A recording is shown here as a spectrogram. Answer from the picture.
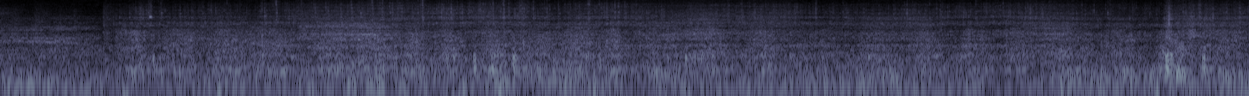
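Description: Walk-behind broadcast spreader being pushed over grass with its hopper open, its wheels rolling and its spinner throwing fertilizer granules: a steady, even noise.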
